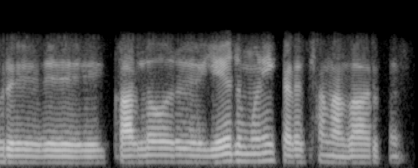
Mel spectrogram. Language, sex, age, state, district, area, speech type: Tamil, male, 18-30, Tamil Nadu, Chennai, urban, conversation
